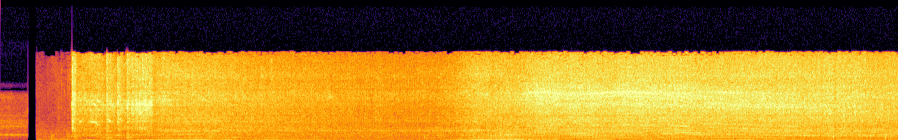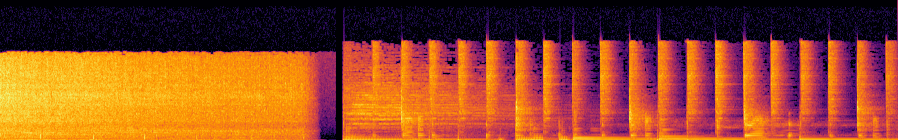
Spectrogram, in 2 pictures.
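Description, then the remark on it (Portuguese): A car engine roars, loud and continuous, with rising revs surging twice before the sound cuts off abruptly and gives way to a steadier, rhythmic tonal pattern. “não notaram que estavam sendo seguidos por outro carro, com um homem gordo ao volante e dois jovens mendigos.”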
